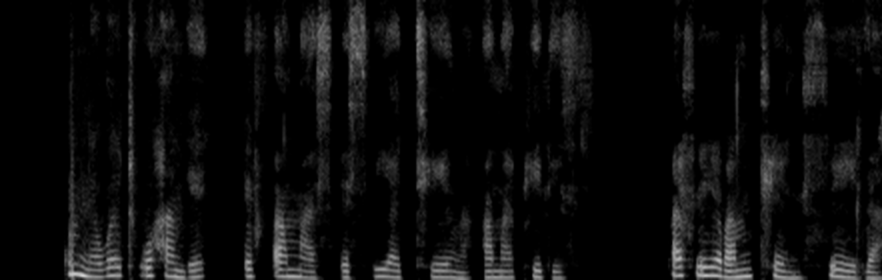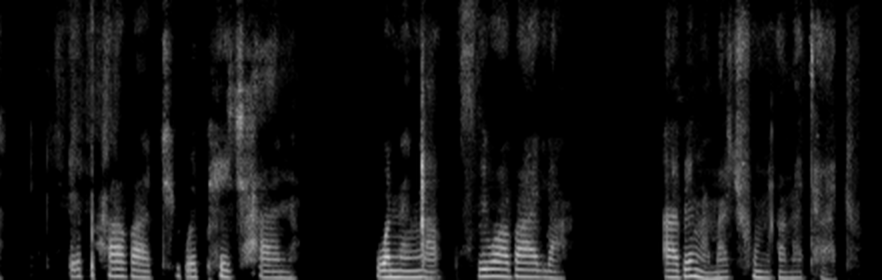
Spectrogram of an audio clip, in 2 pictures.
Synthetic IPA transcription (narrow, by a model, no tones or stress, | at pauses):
um̩nɛwetʰuʔuhambʱɛː | famasi̥esijatʰɛŋaːmapʰiliːsi̥ | βafiɣɛβam̩tʰeŋisɛla | ɛpʰaɣatʰiɣwɛpʰɛt͡ʃʼʰana | wɔnaŋ͡ǁa | siwaβala | βɛŋamat͡ʃʼumiɣamatʰaːtʰu̥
